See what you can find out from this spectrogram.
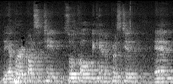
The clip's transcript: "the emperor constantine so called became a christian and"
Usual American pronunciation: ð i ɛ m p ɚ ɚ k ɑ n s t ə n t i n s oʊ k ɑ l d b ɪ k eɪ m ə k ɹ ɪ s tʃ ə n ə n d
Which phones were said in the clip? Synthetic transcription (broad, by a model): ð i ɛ p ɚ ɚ k ɑ n s t ə n t i n s oʊ k ɑ l d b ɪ k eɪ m ə k ɹ ɪ s tʃ ə n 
